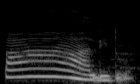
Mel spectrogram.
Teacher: Sílaba tônica é o pá. Som aberto, acento agudo.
